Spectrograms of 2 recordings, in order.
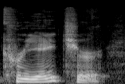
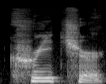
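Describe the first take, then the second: First: It uses an older, less common pronunciation. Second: It uses the current, standard pronunciation.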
